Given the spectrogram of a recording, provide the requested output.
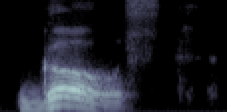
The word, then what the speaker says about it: ghost: So this is how I'm starting the day with bad pronunciation, because you said ghast. It's not ghast. It's ghost. And it's not drawing, you know, it's drowning.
